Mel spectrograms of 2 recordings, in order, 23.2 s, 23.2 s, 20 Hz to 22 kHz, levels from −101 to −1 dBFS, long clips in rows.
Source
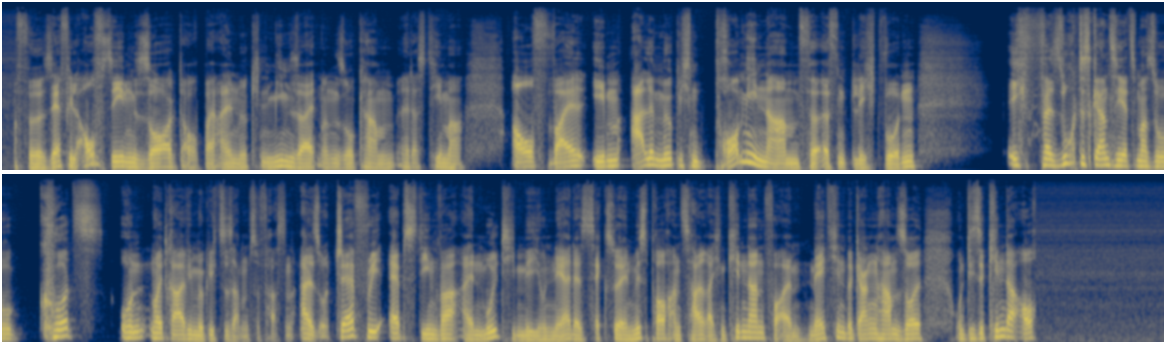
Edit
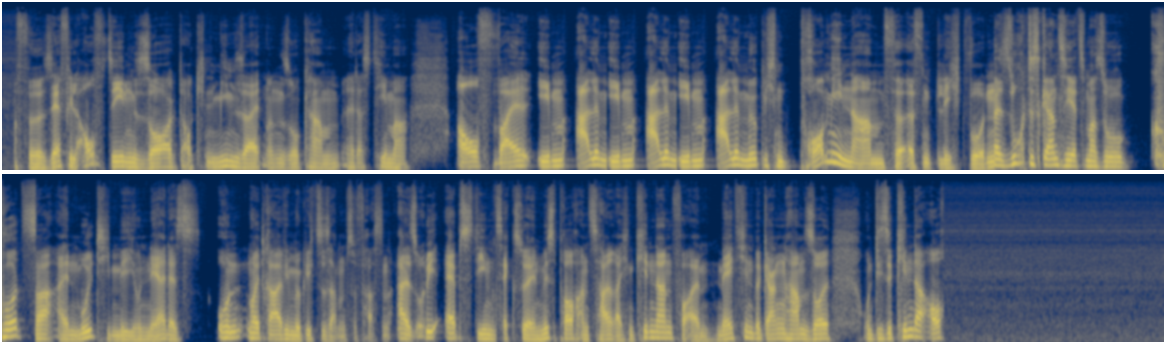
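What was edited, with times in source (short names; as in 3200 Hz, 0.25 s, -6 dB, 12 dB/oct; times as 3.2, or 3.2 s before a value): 0.81–1.06 fade out
1.88–2.43 cut
5.89–6.59 loop, 3 plays
9.07–10.43 cut
14.89–15.3 cut
16–17.48 move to 12.46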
